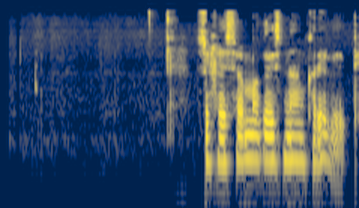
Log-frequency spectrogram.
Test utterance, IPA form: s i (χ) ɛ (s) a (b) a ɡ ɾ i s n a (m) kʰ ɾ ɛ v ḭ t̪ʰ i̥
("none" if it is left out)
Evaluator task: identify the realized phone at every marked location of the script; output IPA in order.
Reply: χ, s, m, ŋ

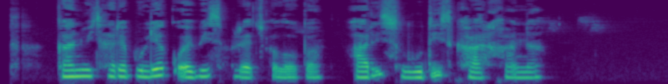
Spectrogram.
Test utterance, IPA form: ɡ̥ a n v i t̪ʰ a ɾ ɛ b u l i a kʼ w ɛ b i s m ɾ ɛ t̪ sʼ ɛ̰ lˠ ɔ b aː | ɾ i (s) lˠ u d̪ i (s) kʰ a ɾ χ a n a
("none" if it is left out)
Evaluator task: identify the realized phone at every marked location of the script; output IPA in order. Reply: s, s

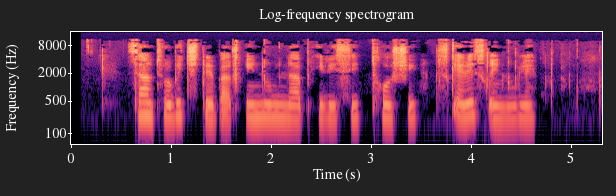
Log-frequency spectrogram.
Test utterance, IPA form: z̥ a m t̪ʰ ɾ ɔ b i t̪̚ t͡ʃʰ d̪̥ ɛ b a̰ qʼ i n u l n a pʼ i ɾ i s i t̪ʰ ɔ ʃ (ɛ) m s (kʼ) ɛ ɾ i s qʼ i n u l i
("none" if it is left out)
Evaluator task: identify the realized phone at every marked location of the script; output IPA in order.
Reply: i, kʼ

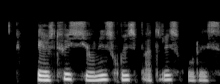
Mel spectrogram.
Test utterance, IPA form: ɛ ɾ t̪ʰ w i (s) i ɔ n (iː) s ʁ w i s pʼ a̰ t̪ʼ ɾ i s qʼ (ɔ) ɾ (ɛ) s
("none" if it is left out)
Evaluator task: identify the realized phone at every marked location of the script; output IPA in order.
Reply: s, i, u, ɛ

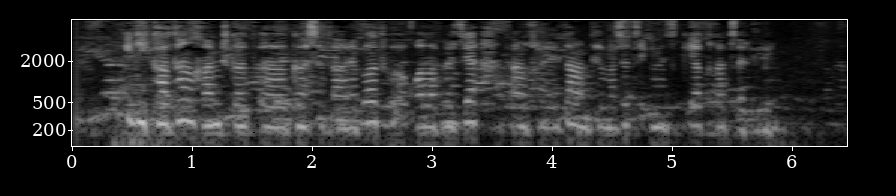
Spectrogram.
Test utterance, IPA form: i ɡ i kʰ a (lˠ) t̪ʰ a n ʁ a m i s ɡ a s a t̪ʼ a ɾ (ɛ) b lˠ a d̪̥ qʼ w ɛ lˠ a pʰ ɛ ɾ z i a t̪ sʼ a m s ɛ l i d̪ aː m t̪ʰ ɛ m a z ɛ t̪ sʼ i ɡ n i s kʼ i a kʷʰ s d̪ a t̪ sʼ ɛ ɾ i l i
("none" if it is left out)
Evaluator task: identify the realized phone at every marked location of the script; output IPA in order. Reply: lˠ, ɛ

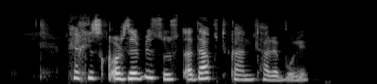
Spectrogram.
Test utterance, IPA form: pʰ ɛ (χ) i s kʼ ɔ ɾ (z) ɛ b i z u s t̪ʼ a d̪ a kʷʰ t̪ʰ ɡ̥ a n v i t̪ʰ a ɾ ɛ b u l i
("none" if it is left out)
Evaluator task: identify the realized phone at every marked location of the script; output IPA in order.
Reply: χ, z

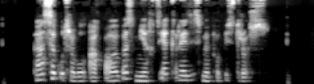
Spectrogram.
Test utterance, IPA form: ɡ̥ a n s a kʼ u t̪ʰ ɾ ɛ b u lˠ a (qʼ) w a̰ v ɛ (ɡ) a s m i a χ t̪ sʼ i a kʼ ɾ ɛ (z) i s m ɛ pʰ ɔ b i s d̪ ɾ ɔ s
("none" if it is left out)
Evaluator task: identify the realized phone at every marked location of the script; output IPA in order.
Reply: qʼ, b, z

